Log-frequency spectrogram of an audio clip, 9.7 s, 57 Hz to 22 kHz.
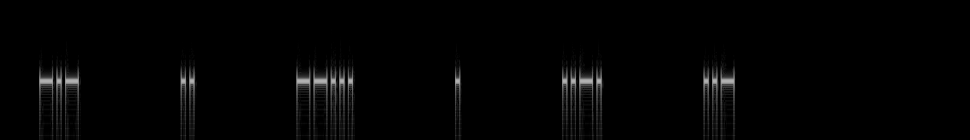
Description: Morse code, heard as a keyed tone, about 28 wpm, spaced as for 8 wpm, 700 Hz. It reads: KI7EFU
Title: USA Call Signs - 6 Characters - 8x Character Spacing - 28wpm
